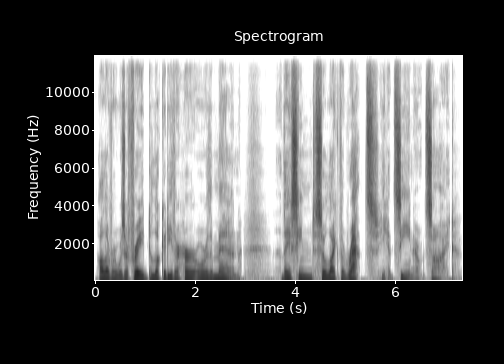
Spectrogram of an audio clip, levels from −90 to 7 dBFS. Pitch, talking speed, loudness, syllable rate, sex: 100 Hz, 170 wpm, -20 LUFS, 4.6 syllables/s, male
